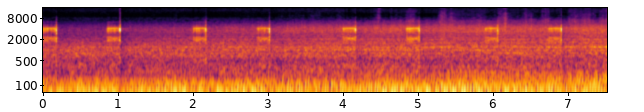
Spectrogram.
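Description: Low, steady rumble of an approaching CSX freight train's diesel locomotives, growing a little louder toward the end. A short high chirp repeats about once a second over it.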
